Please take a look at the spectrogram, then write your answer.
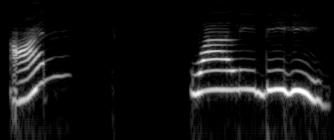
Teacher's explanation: Nun mati dileburkan, langsung masuk huruf waw, kemudian ditekan, ditahan 2 harokat dan didengungkan.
